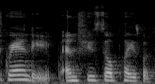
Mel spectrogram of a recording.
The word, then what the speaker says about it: Grande: music artist is like an intentional mispronunciation of her last name so that she gets confused with or sounds like she's Latina when she's not. She's Italian, she's white. It's Grandy, and she still plays with that, which is insane.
